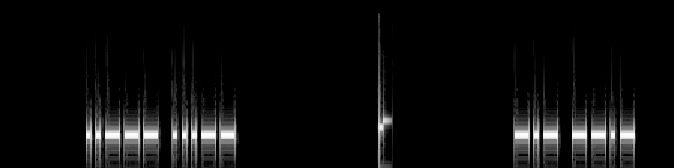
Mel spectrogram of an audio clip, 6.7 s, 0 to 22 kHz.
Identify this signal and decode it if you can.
Morse code, heard as a keyed tone, about 25 wpm, 690 Hz. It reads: 23 KQ
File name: Two Letter-Number Combinations - 25wpm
